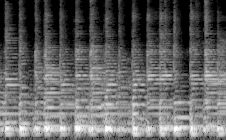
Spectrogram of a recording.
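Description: Oud played solo in a quick run of plucked notes, the strings ringing with a low, resonant body.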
